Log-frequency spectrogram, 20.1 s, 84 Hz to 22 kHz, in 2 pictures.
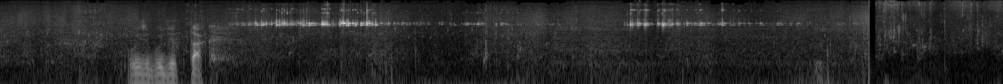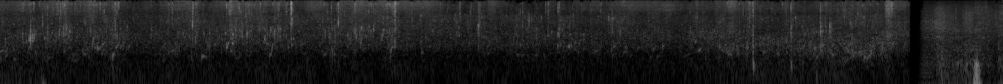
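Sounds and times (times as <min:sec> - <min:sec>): faint trickling water: 0:00.7 - 0:08.2, 0:08.8 - 0:19.2.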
